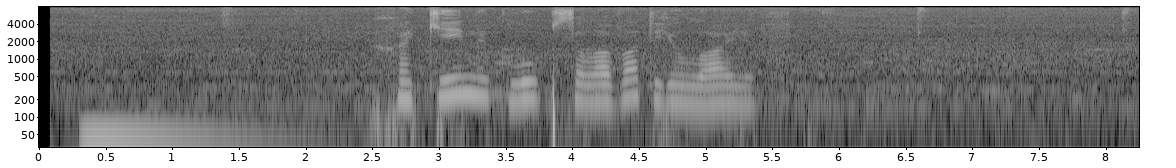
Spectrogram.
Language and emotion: Russian, sad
